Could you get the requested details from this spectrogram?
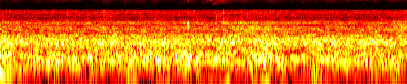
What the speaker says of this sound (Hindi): इसके बाद इसमें मैं पानी शामिल कर लूँगा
